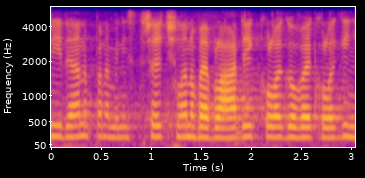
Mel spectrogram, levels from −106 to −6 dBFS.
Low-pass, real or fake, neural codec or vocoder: 5.4 kHz; real; none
